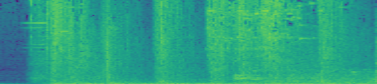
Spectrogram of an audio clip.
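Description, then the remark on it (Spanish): Loud, rapid bursts of gunfire and heavy thudding impacts of blows crash over a dense, booming action soundtrack in an action film trailer, one sharp blast after another with barely any pause across the whole stretch. “Bueno, pues ahí está, efectivamente, este actor que se ha hecho experto en pelis de acción, en la que no faltan los mamporros y los tiros, todos muy certeros además, ¿eh?”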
